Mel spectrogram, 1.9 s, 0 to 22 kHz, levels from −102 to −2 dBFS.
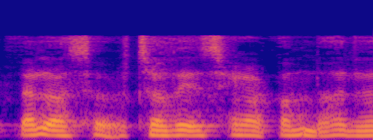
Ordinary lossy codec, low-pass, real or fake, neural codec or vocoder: none; none; fake; codec, 16 kHz, 0.5 kbps, FunCodec, trained on LibriTTS, 25 frames a second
